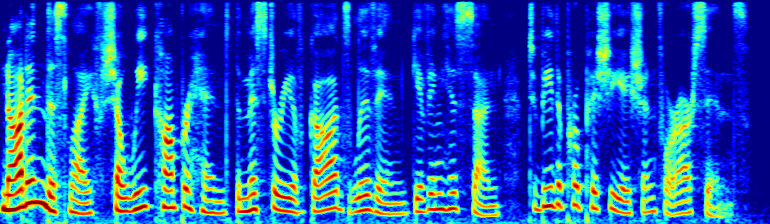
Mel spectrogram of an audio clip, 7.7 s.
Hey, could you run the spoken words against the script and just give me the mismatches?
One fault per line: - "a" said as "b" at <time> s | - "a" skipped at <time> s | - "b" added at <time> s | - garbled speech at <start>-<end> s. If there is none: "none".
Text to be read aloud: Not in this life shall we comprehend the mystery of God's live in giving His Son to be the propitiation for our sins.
none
